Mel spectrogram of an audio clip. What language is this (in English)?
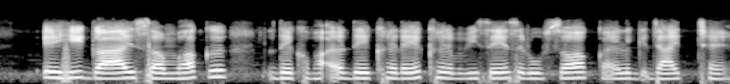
Maithili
